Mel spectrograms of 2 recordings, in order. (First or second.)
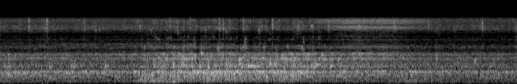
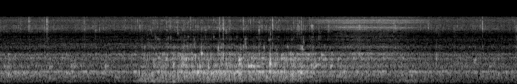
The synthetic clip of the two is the first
